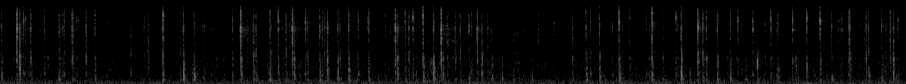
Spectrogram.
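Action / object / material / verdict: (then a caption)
tap / plastic laptop keys / plastic / none. Long purple nails and fingertips type rapidly on the black plastic keys of a silver aluminum MacBook Pro laptop keyboard. The result is a quiet, steady stream of short, bright clicks and taps with very little low end, each dying away almost instantly.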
